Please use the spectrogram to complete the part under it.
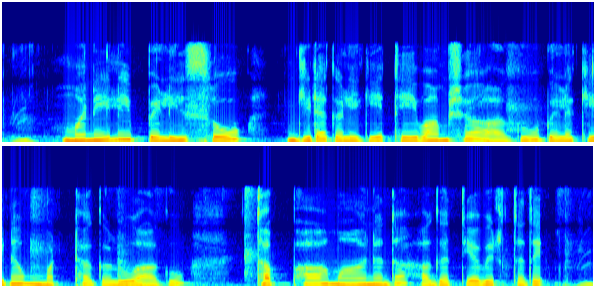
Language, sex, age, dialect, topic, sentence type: Kannada, female, 18-24, Mysore Kannada, agriculture, statement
